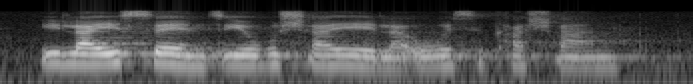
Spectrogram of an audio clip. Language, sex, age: Zulu, female, 20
